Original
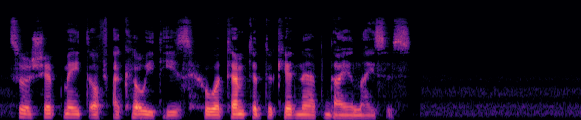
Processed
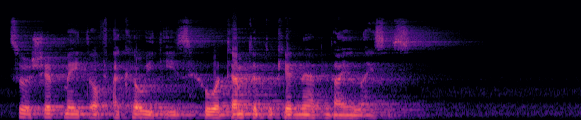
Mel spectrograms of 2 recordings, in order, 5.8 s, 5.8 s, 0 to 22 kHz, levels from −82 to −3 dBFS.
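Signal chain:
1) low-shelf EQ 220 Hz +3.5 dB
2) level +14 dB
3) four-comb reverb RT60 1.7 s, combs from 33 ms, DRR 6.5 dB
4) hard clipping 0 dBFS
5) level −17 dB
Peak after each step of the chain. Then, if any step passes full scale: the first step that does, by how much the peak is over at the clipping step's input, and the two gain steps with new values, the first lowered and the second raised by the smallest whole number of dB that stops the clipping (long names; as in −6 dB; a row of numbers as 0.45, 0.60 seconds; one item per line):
−5.5, +8.5, +8.0, 0.0, −17.0 dBFS
step 2, 8.0 dB
step 2 +6 dB, step 5 −9 dB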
